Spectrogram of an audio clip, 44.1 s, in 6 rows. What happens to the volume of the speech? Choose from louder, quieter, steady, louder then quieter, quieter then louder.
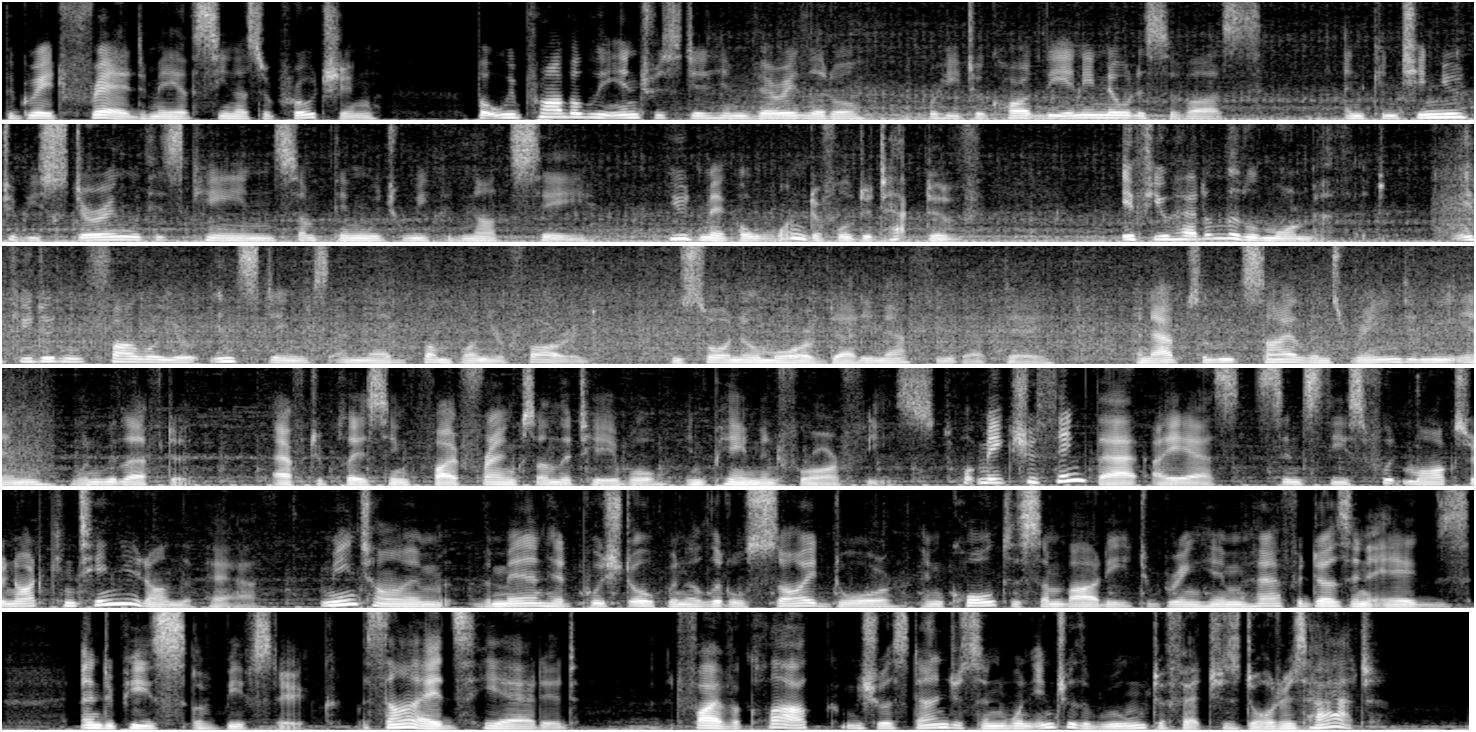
steady.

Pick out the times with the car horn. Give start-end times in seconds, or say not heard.
not heard.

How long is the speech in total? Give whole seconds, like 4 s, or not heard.
44 s.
